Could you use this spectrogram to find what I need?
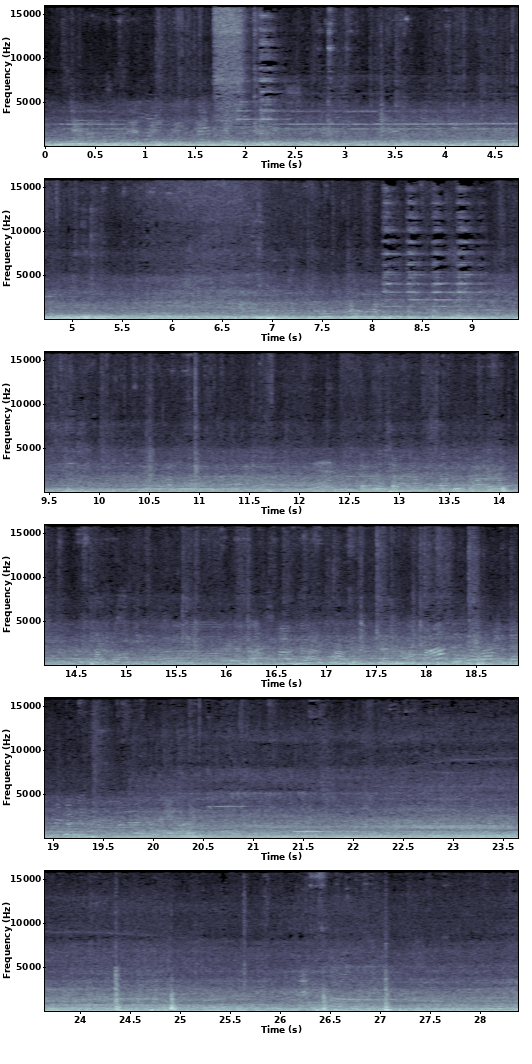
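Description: A tram rumbles and rattles along its tracks.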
